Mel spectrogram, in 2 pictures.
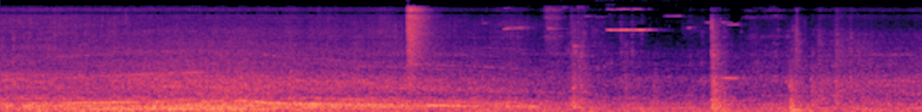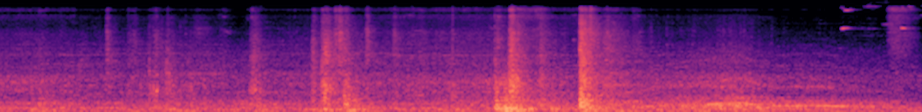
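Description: Automated side-loader garbage truck's diesel engine pulling away, its pitch rising then falling near the start and again near the end. Several short, sharp air-brake hisses come in between, the loudest two close together about two thirds of the way in.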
